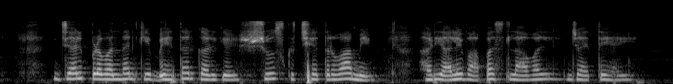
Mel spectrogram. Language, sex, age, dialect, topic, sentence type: Magahi, female, 25-30, Western, agriculture, statement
